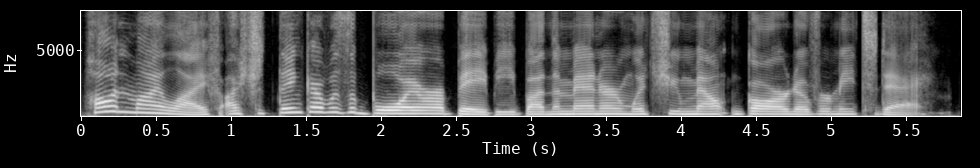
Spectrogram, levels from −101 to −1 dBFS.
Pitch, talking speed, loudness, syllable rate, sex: 225 Hz, 245 wpm, -16 LUFS, 5.2 syllables/s, female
